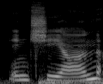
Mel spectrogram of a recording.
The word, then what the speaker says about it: Incheon: But look, this is the Seoul airport, Incheon, I believe it's pronounced.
